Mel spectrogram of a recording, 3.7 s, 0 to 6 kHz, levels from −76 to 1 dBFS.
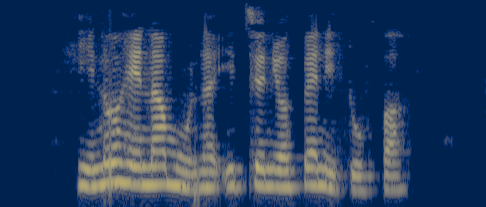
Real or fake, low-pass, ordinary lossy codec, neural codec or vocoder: real; 5.4 kHz; AAC, 32 kbps; none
